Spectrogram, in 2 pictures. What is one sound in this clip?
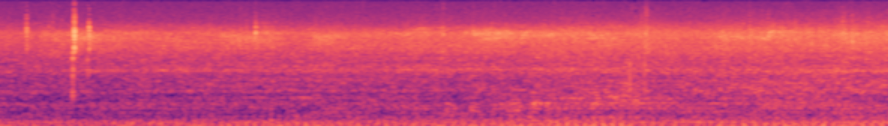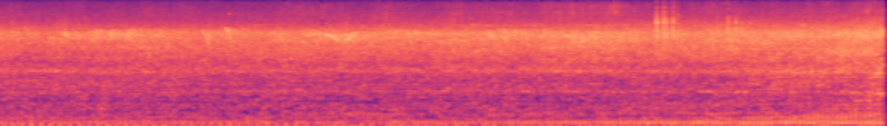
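A monkey gives a short call nearby.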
